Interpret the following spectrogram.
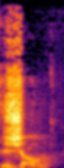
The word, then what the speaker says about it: zoo: in my language boom z-o-o is actually pronounced zhong which translates to good so it's like good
